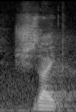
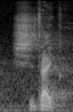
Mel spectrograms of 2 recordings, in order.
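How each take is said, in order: No difference in how they are said.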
